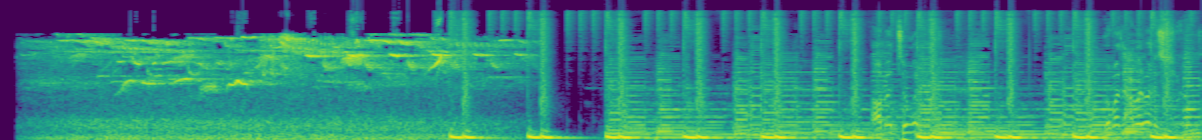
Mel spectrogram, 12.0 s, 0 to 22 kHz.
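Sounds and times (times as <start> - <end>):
birds chirping: 0.2 - 8.5
song music: 4.4 - 12.0.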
